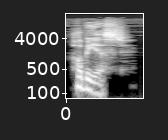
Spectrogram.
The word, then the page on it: hobbyist: Australian English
